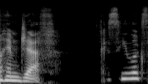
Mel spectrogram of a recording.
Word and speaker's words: Gef: Do you Jeff.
